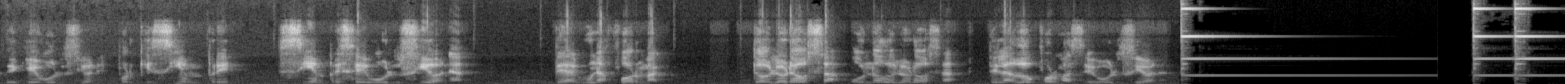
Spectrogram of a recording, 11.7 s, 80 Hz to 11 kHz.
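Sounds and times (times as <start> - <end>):
speech: 0.0 - 3.6, 4.2 - 8.8
bell ringing: 8.9 - 11.7.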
